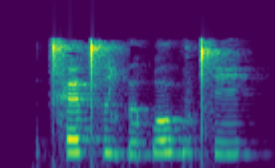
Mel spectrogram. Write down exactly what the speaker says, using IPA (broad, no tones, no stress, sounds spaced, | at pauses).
t̪ʰ ɛ t̪ʰ ɯ ʎ ʔ ɯ ɓ o u̯ b u t̪ʰ i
